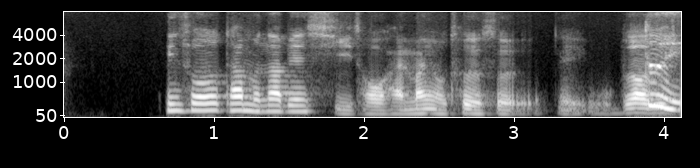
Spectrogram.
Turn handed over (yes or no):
yes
